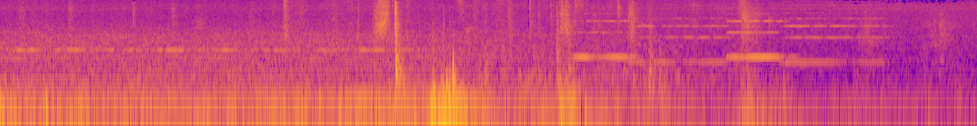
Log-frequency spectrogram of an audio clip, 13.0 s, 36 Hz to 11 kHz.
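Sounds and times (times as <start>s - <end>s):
two-note door chime: 7.6s - 11.9s.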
